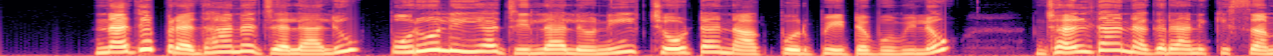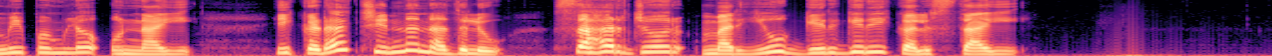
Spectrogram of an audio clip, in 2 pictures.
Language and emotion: Telugu, neutral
